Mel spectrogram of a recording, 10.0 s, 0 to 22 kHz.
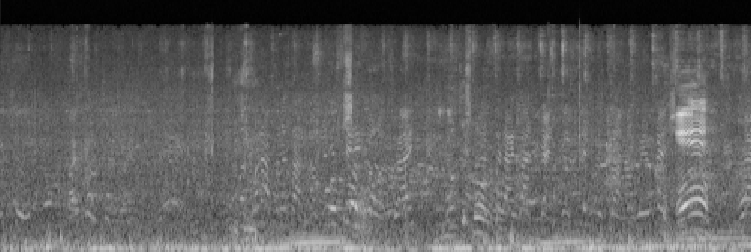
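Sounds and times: street traffic: 0.0 - 10.0
voices talking: 0.0 - 10.0.

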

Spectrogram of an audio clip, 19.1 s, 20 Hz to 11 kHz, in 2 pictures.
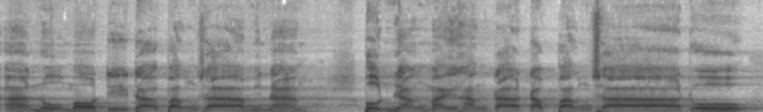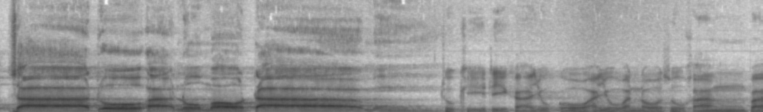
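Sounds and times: monk chanting into a microphone: 0.0 - 19.0.

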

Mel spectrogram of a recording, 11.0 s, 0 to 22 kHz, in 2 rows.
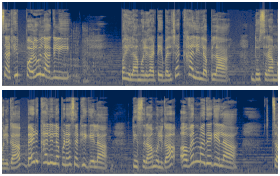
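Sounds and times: cartoon wolf roar: 1.2 - 2.0.

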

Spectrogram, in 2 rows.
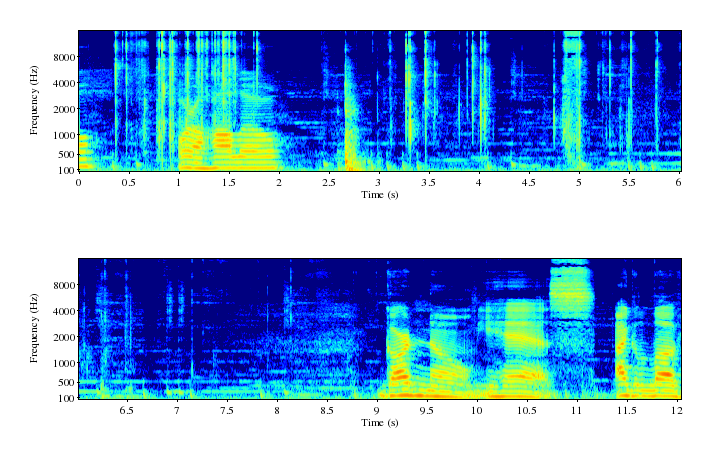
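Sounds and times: faint background music: 0.0 - 12.0
foil wrapper crinkling: 0.3 - 1.8, 3.0 - 6.2.

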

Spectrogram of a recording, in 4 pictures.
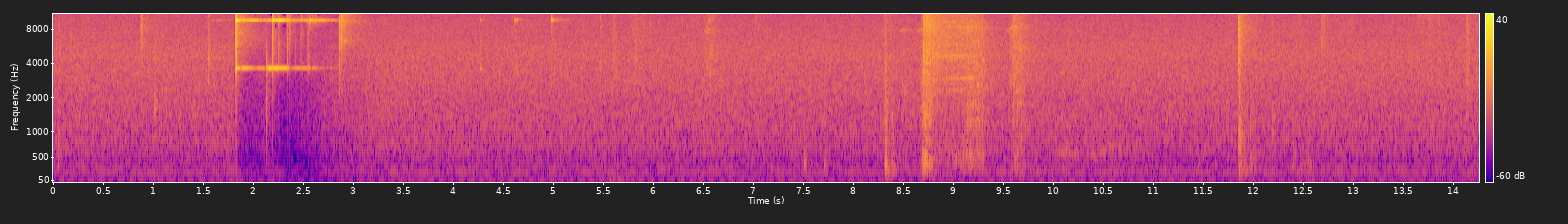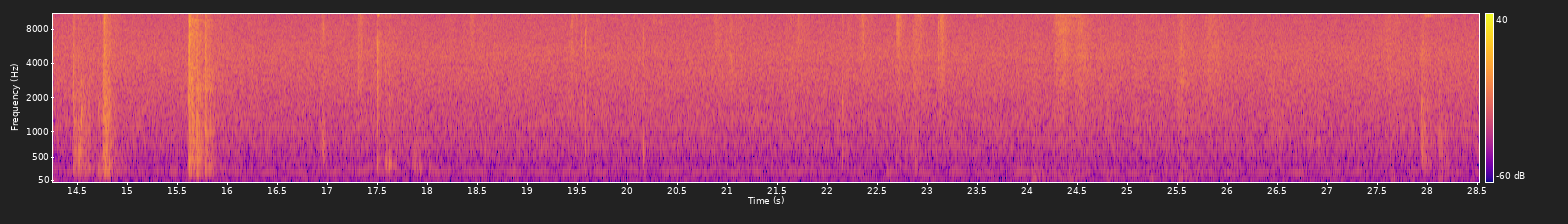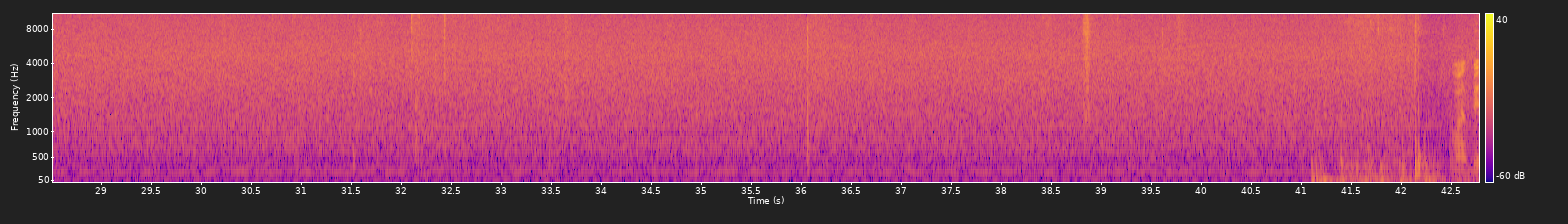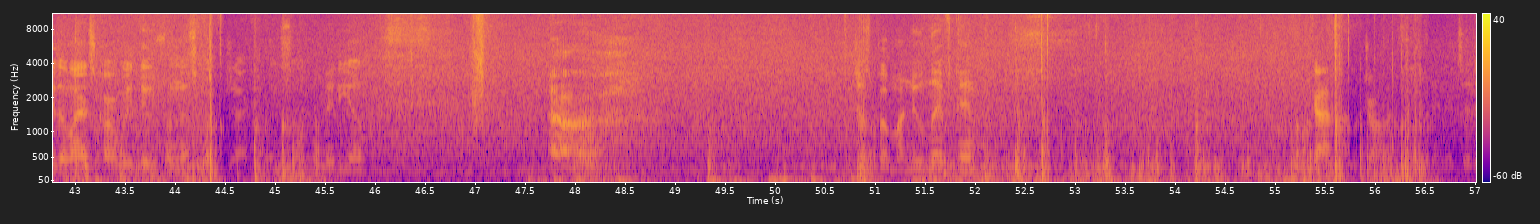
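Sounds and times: steady low hum: 0.0 - 57.0
clanking metal tools: 1.8 - 3.0.

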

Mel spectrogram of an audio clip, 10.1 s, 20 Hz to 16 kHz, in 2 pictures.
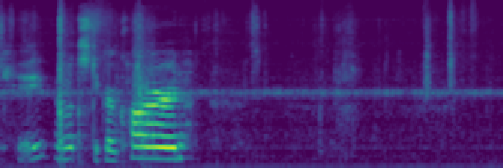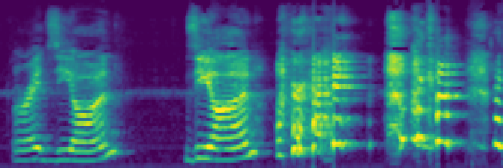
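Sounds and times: paper pages rustling: 2.5 - 4.9.

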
